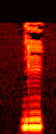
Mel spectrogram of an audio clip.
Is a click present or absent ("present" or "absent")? absent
